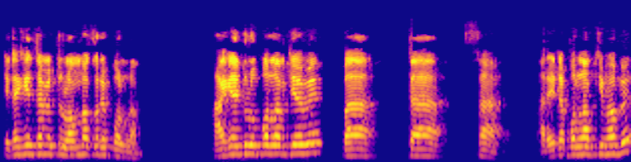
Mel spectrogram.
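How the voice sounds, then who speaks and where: A man teaching Quran reading in an online class, patiently repeating letter sounds slowly and asking the class questions. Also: sits high, clear, resonant tone, dry recording, highs cut off. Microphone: computer mic on a video call.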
